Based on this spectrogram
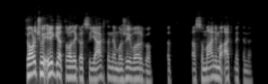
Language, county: Lithuanian, Klaipėda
